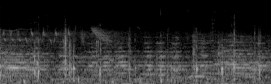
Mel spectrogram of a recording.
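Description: Horse hooves clip-clop in a steady, brisk rhythm, each hollow strike fairly loud against a busy background hum.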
